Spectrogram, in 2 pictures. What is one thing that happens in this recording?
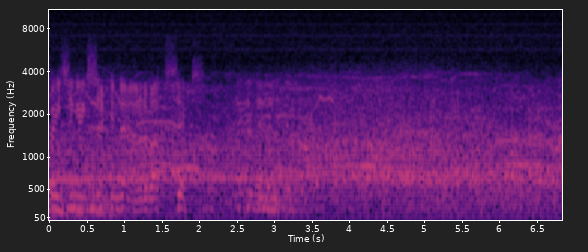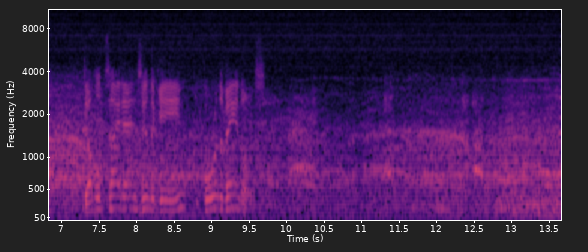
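A large stadium crowd murmurs and cheers in the open air.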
